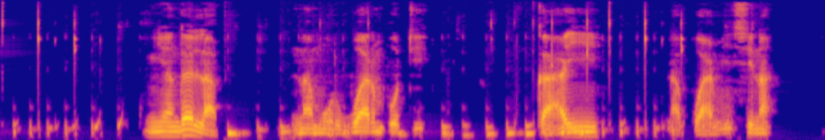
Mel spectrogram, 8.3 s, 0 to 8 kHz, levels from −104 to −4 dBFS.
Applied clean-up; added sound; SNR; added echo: classical method spectral subtraction.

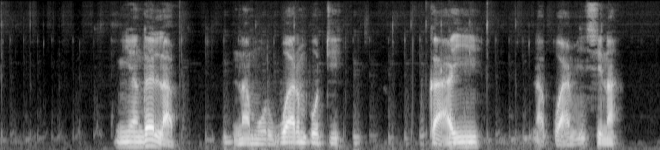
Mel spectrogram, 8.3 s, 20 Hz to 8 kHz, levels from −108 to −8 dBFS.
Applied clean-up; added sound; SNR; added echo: neural separator model SepFormer DNS4.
